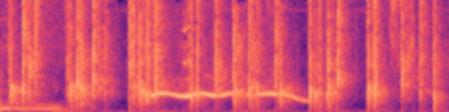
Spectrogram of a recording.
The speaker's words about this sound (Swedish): Applåd för honom också.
